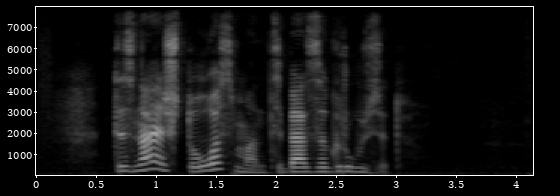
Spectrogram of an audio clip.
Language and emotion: Russian, neutral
